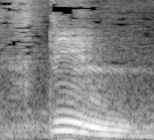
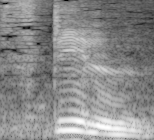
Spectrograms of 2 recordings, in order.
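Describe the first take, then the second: The two takes are said the same way.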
